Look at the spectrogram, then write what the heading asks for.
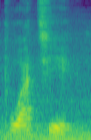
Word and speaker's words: Poitiers: A gente escreve Poitiers, mas a pronúncia é Poitiers. Então, Ladária conhece muito bem Hilário de Poitiers, que tem uma famosa obra que se chama como o Tratado de Agostinho de Trinitate.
